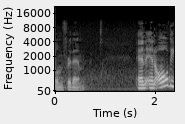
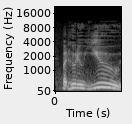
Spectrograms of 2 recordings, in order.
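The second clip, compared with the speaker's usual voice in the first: slow down and draw out "you"; YOU held long as the key word; stress on YOU; 2 semitones higher than usual. Shown as a demonstration. Pastor shows the Greek emphasis in Jesus' question, stress on YOU. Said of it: "the emphasis is on you".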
